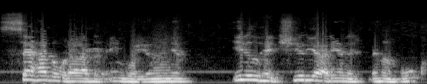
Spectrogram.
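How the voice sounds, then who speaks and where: A man speaks at medium pitch and a fairly slow pace, with lively intonation. Noticeable background noise is present. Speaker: interviewer and host of an interview podcast. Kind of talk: interview host talk.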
